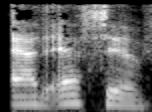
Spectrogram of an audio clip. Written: adessive

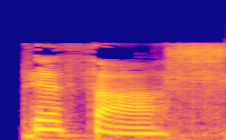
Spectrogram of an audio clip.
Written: pithos

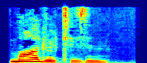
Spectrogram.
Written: moderatism

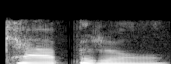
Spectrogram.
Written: Capitol

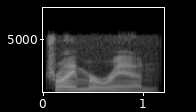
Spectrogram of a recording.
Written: trimaran

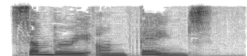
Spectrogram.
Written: Sunbury-on-Thames

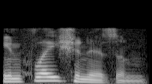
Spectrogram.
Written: inflationism

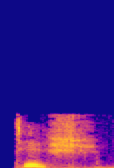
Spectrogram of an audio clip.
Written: tish

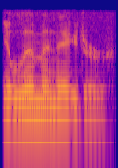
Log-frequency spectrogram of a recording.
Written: eliminator

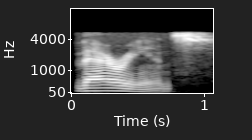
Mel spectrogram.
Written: variance

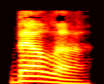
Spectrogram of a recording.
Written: bella

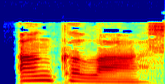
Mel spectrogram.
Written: unkelos

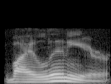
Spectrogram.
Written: bilinear

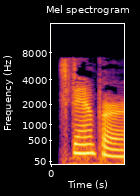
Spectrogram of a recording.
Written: stamper

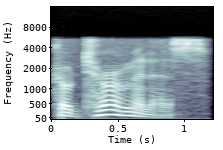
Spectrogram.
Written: coterminous

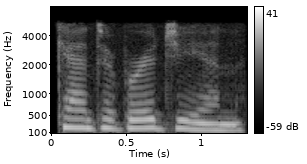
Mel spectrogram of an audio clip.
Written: Cantabrigian

